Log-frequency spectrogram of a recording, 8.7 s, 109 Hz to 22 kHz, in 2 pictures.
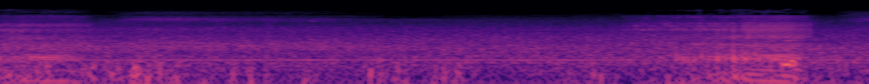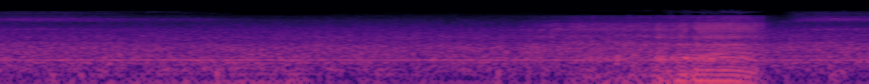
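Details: A person snoring while asleep at 4 in the morning at the end of a birthday party.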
